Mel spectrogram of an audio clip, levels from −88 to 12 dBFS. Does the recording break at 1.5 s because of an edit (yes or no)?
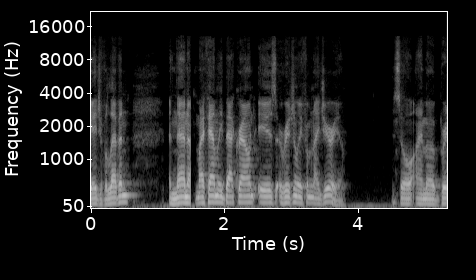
yes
